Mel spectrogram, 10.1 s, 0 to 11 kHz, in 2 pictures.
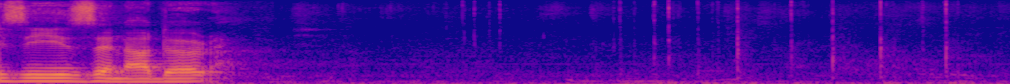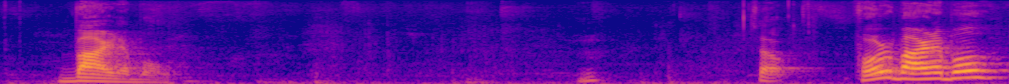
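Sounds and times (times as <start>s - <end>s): faint keyboard typing: 1.5s - 5.4s.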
